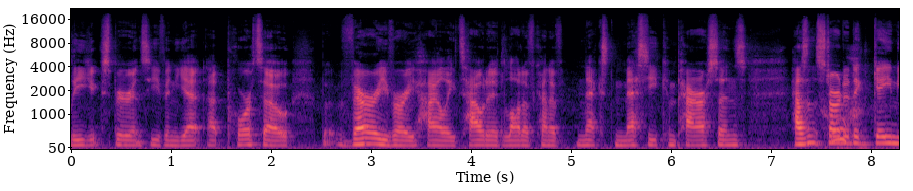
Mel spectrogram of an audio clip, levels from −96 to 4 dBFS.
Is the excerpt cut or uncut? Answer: uncut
